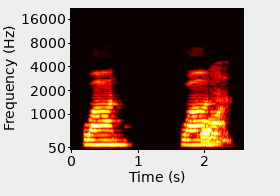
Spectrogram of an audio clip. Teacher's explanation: এবং এটা কোন টোন আছে? ফার্স্ট টোন, একদম ফ্ল্যাট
